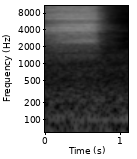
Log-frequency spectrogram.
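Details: Owl producing one loud, steam-like hissing screech that lasts about three quarters of a second and then fades to quiet.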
